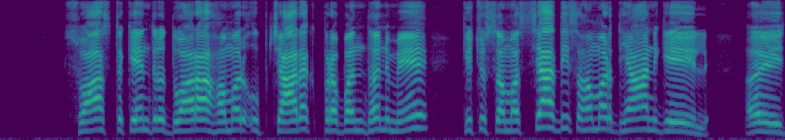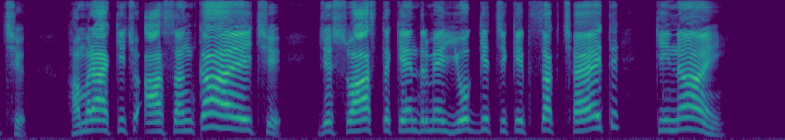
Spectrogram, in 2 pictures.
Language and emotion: Maithili, fearful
